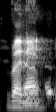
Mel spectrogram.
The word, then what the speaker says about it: Reni: R-E-N-I. – Okay, R-E-N-I. So Roger, England, Nancy, India. – India, correct, yes. – Rennie, okay. – Rennie, yes.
